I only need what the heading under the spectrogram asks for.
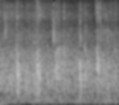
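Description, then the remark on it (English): A short burst of applause from a group for the worship team after a song, many overlapping claps forming a dense, steady patter of moderate loudness, with no talking heard. “I didn't give them a round of applause.”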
